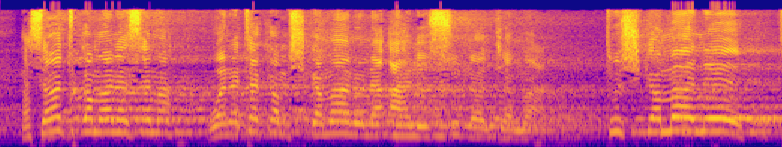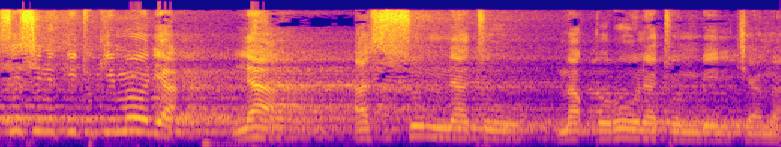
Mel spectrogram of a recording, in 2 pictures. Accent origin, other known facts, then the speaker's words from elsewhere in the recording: Mwanza, Tanzania; sisi ndugu zenu katika mji wa Mwanza, sababu mimi natokea Mwanza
